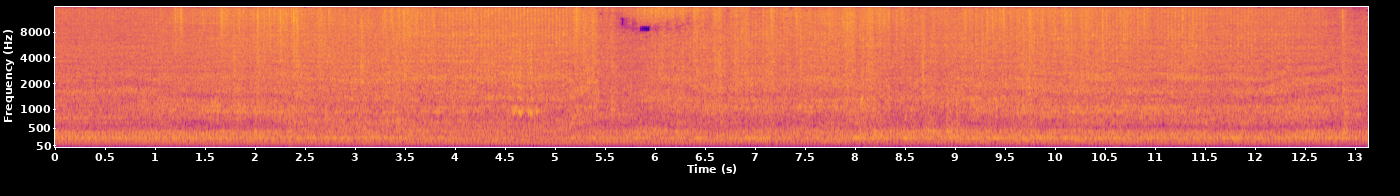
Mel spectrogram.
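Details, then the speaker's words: Troy-Bilt Horse tiller after renovation, test tilling in low gear set deep: engine holds a steady, strong drone under load with no bogging. Brief belt squeal when the tines hit a rock; belt may need slight tightening. Otherwise running well. "I'd say that works working pretty good. I did hear a little belt squeal there at one point where the sounded like a tiller hit a rock, but the belt probably could stand to be adjusted up just a hair, tightened up with that little block, but I think it's going to work pretty good."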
